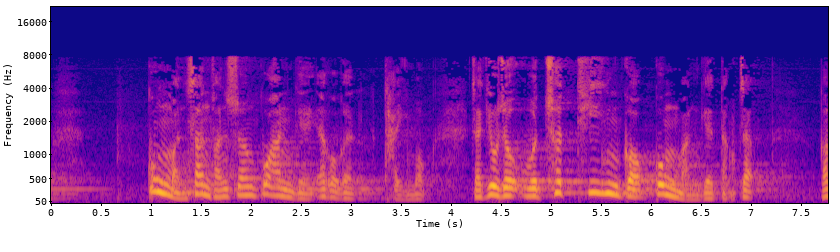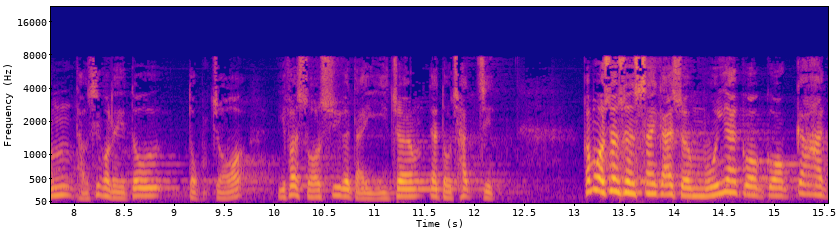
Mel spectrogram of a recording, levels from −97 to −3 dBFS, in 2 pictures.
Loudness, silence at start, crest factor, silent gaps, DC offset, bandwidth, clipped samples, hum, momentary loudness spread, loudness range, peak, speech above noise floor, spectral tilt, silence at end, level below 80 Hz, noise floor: -27 LUFS; 0 s; 22 dB; none; under 0.1%; 8 kHz; under 0.1%; none; 14 LU; 8 LU; -6 dBFS; 32 dB; -5 dB/octave; 0 s; -66 dBFS; -58 dBFS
